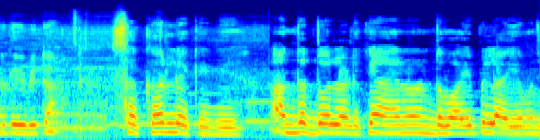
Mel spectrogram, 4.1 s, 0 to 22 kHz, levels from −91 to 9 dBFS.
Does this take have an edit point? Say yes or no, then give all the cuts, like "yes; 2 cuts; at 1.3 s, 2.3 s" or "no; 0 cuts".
yes; 1 cut; at 1.9 s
